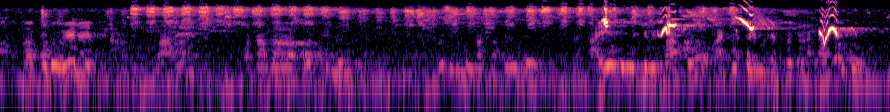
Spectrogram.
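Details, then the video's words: Red-cowled cardinal giving a sequence of song: after a quiet stretch of faint background murmur, four loud, clear whistled notes arrive about every half second, some sweeping down, others bending up. "Galo de campina na SEQUÊNCIA DE CANTO"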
